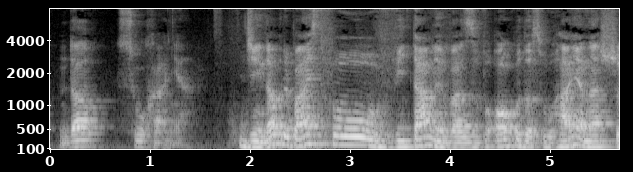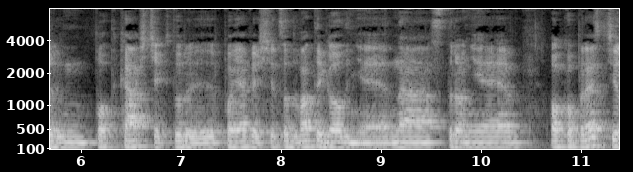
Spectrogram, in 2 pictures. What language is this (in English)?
Polish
